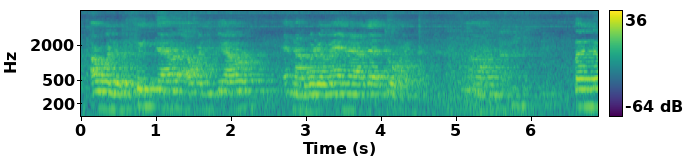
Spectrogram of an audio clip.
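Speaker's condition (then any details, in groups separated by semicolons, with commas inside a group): Cerebral palsy; spastic quadriplegic, all four limbs, wheelchair, past surgeries; voice not always strong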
